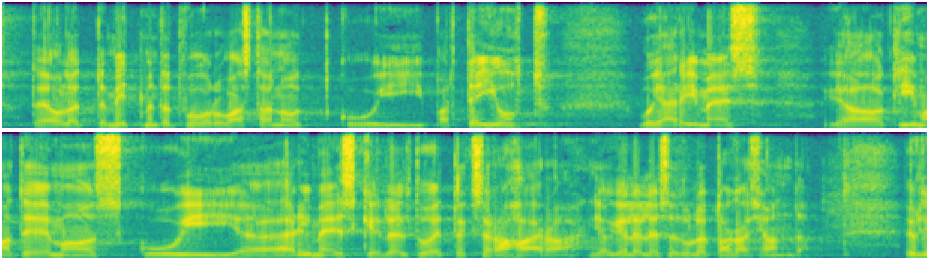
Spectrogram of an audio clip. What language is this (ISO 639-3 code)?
est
